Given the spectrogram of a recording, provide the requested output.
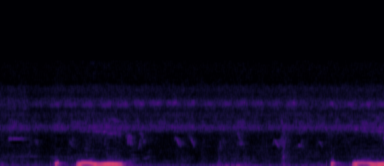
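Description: A wild pigeon coos twice, each phrase a short low note followed by a longer wavering hoot, about three seconds apart, over a faint steady hiss.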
